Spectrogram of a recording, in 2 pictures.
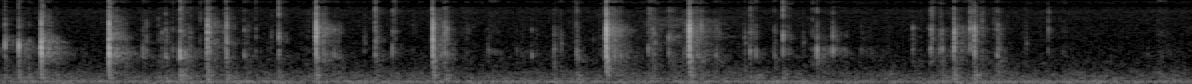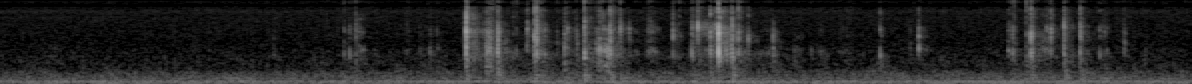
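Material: Fabric.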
